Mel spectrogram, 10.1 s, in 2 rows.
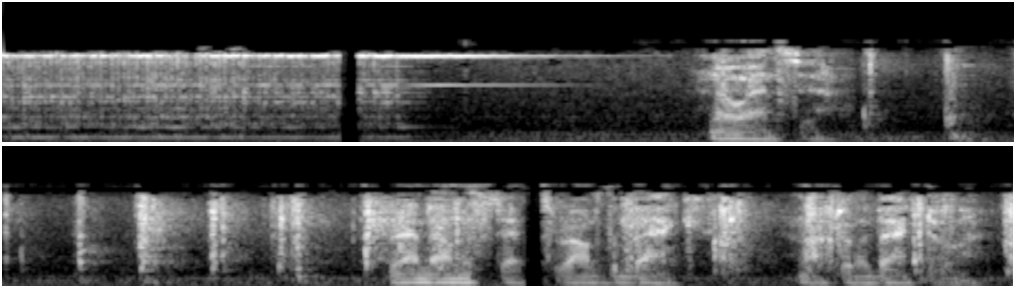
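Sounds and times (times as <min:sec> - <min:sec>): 
electric doorbell buzzing: 0:00.0 - 0:03.4
speech: 0:03.5 - 0:04.4, 0:07.1 - 0:10.0.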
